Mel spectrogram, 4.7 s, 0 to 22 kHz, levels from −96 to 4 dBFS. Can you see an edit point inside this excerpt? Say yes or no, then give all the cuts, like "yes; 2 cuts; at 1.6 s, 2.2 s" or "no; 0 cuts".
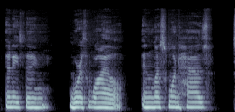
no; 0 cuts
